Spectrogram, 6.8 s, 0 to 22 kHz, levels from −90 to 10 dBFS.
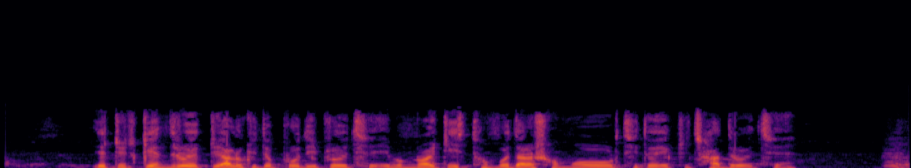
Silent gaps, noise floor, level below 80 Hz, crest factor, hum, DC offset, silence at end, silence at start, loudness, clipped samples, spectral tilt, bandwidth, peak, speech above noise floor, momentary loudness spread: none; -75 dBFS; -64 dBFS; 22 dB; none; under 0.1%; 0 s; 0.7 s; -30 LUFS; under 0.1%; -5.5 dB/octave; 7.8 kHz; -8 dBFS; 46 dB; 9 LU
